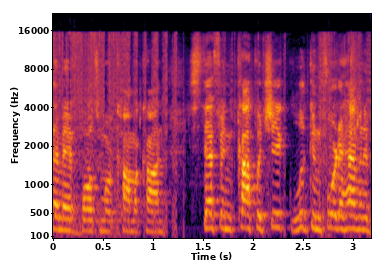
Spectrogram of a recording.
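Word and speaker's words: Kapičić: We are here at Baltimore Comic-Con 2017, and I'm chilling with my man, Stefan Kapicic or Kapicic, it just depends on the pronunciation, but Kapicic is perfect.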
